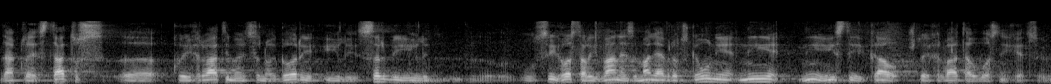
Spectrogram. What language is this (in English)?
Croatian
